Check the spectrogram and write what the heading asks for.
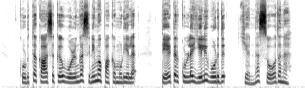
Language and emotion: Tamil, sad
